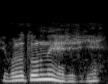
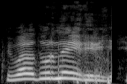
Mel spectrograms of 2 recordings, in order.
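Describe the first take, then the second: First: Said in the usual way. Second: Raised pitch, falling at the end; high exclamation. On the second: Acted. Climber to companions about how far they have climbed, high exclamation. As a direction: exclaim it high, then let it drop. Repeats the climbing complaint two ways.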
